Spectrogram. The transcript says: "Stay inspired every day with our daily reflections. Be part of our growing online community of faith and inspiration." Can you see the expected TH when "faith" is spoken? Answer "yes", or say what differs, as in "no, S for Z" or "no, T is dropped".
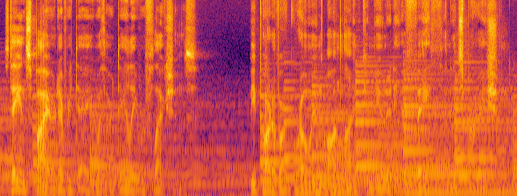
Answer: yes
